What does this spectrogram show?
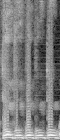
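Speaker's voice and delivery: loud imitated pounding boom boom; banging noise. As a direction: pound out each boom like a fist on the door.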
